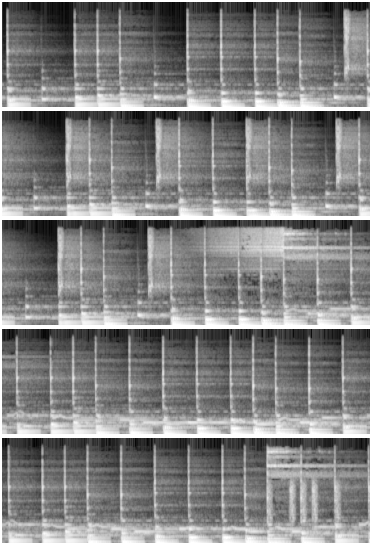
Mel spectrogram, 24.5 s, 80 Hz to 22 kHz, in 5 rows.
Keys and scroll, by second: 10.0 8, 10.8 4, 11.7 Return, 17.5 1, 17.6 2, 17.7 Return.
